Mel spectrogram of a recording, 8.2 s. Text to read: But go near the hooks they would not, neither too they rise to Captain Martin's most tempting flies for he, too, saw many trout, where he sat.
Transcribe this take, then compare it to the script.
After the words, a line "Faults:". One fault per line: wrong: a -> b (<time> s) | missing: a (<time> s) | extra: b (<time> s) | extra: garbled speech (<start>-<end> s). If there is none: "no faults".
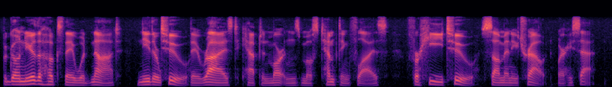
But go near the hooks they would not, neither too they rise to Captain Martin's most tempting flies for he, too, saw many trout, where he sat.
Faults:
no faults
